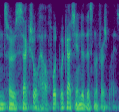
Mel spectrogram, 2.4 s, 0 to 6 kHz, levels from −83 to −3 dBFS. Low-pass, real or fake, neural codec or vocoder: 5.4 kHz; real; none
